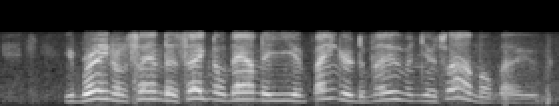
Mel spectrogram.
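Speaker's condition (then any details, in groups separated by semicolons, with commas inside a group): Parkinson's disease; Parkinson's for quite some time, tremor, trouble with fine hand work as watchmaker; shivering, partly from disease, partly from cold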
